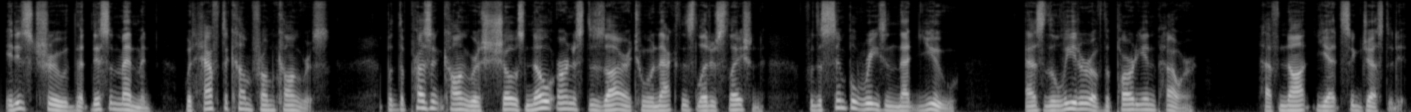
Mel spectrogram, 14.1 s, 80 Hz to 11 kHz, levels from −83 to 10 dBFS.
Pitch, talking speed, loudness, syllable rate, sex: 140 Hz, 185 wpm, -18 LUFS, 5.4 syllables/s, male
